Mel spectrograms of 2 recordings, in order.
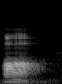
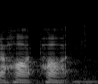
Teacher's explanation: one thing you hear a lot up here is a lip-rounded vowel for it, aw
